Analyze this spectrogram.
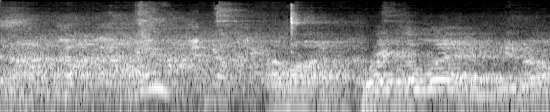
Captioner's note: crowd laughing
